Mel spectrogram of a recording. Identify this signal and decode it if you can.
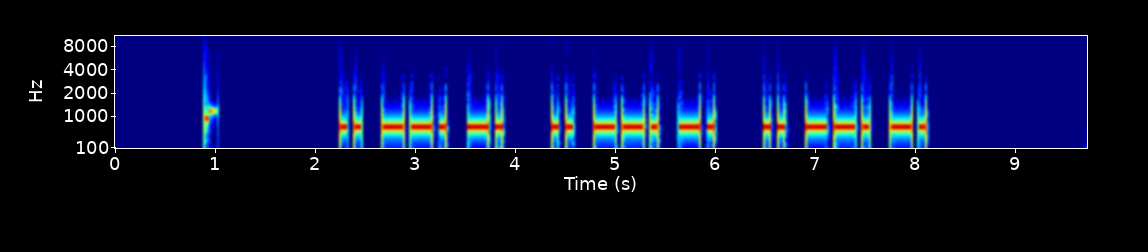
Morse code, heard as a keyed tone, about 17 wpm, 700 Hz. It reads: IGN IGN IGN
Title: Multi-letter Phonemes Repeated 3x 17wpm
